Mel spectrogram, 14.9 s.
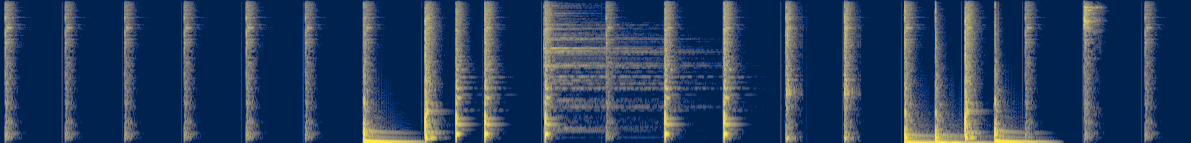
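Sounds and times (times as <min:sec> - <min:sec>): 
rhythmic exercise: 0:00.0 - 0:07.7, 0:08.3 - 0:13.7.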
